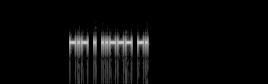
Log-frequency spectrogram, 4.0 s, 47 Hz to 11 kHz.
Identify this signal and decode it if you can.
Morse code, heard as a keyed tone, about 40 wpm, 700 Hz. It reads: KE2N
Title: USA Call Signs - 4 Characters - Repeated 3x - 40wpm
